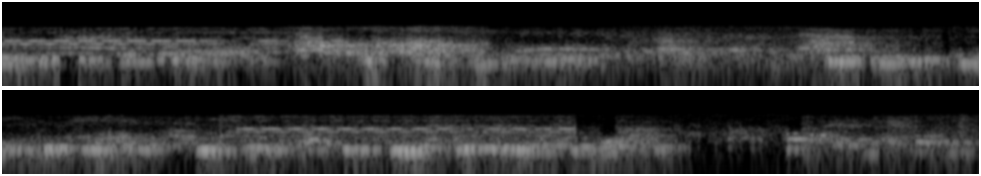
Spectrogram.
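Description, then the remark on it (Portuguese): Other telephones ring repeatedly in the background of a phone call, with steady electronic trilling beeps coming in bursts over a murmur of voices, all sounding thin and muffled like a phone line. “Você ouviu os bips, os outros telefones que estão tocando, e é normal”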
